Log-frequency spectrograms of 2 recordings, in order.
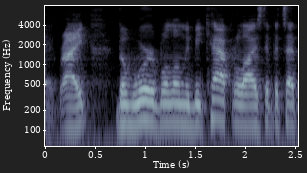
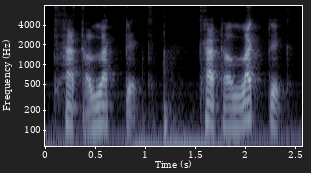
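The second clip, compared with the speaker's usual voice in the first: usual speaking voice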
